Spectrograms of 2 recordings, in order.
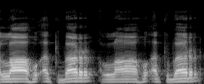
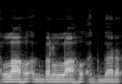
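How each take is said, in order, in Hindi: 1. हर वाक्यांश धीरे-धीरे बोला जाता है, उनके बीच विराम के साथ। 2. वाक्यांश तेज़ी से बोले जाते हैं और एक साथ जुड़ जाते हैं। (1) "अलग अलग ठहर ठहर करके" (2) "जल्दी होनी चाहिए, तसलसल होना चाहिए"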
